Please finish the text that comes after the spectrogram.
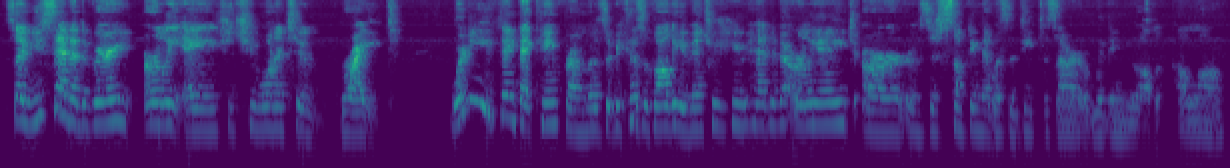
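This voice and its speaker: A woman's voice: mid-range voice, expressive, moderate pace, fairly bright tone. A woman hosting a podcast interview in a friendly, chatty way. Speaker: podcast host. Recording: roomy, distant from mic.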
